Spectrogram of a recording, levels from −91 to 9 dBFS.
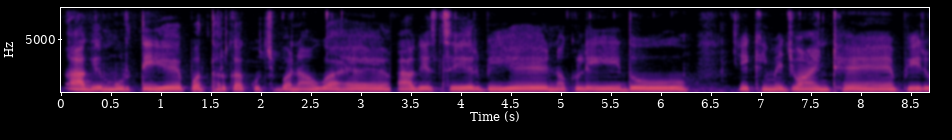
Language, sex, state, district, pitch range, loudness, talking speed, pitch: Hindi, female, Uttar Pradesh, Ghazipur, 225-240 Hz, -28 LUFS, 150 wpm, 235 Hz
